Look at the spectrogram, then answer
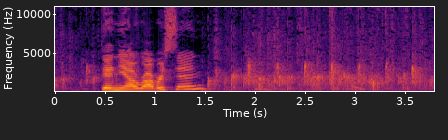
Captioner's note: applause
